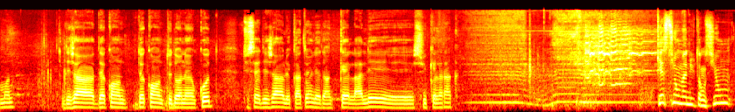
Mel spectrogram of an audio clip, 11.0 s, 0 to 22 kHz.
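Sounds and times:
electric forklift motor whining: 0:06.9 - 0:10.1.

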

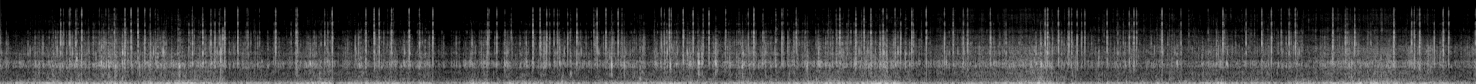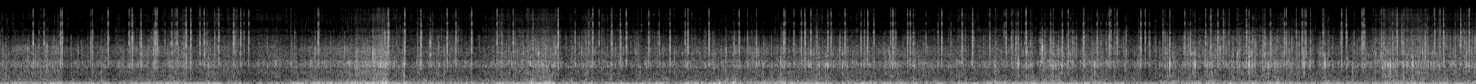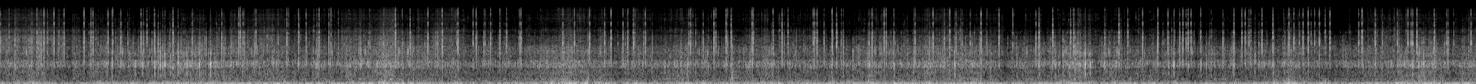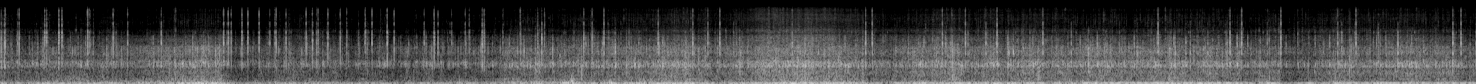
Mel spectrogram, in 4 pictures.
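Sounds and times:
bike rattling on gravel: 0:00.0 - 0:59.0
wind and tyres rumbling: 0:00.0 - 0:59.0.

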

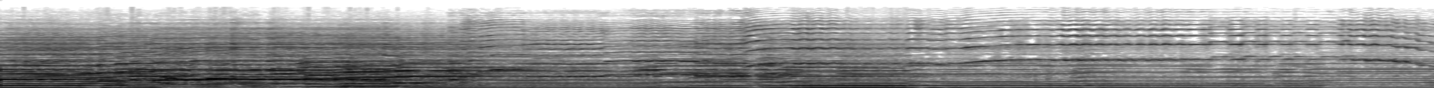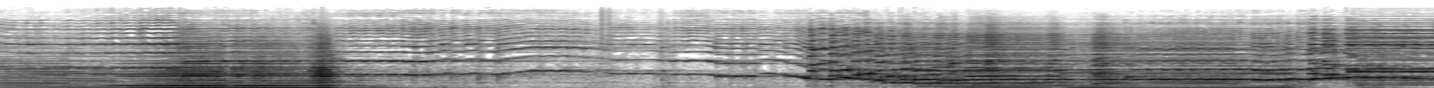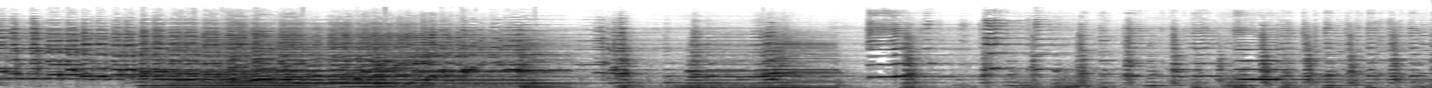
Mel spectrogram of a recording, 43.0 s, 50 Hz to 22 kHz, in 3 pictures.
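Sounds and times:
accordion playing: 0:00.0 - 0:43.0
violin playing: 0:00.0 - 0:43.0.

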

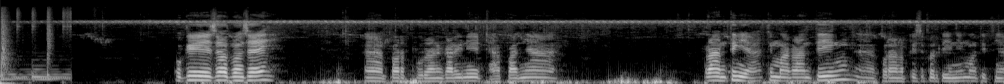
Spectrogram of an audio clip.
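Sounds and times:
background music with a beat: 0:00.0 - 0:00.7
insect trill: 0:00.7 - 0:10.0
man speaking: 0:07.1 - 0:10.0.

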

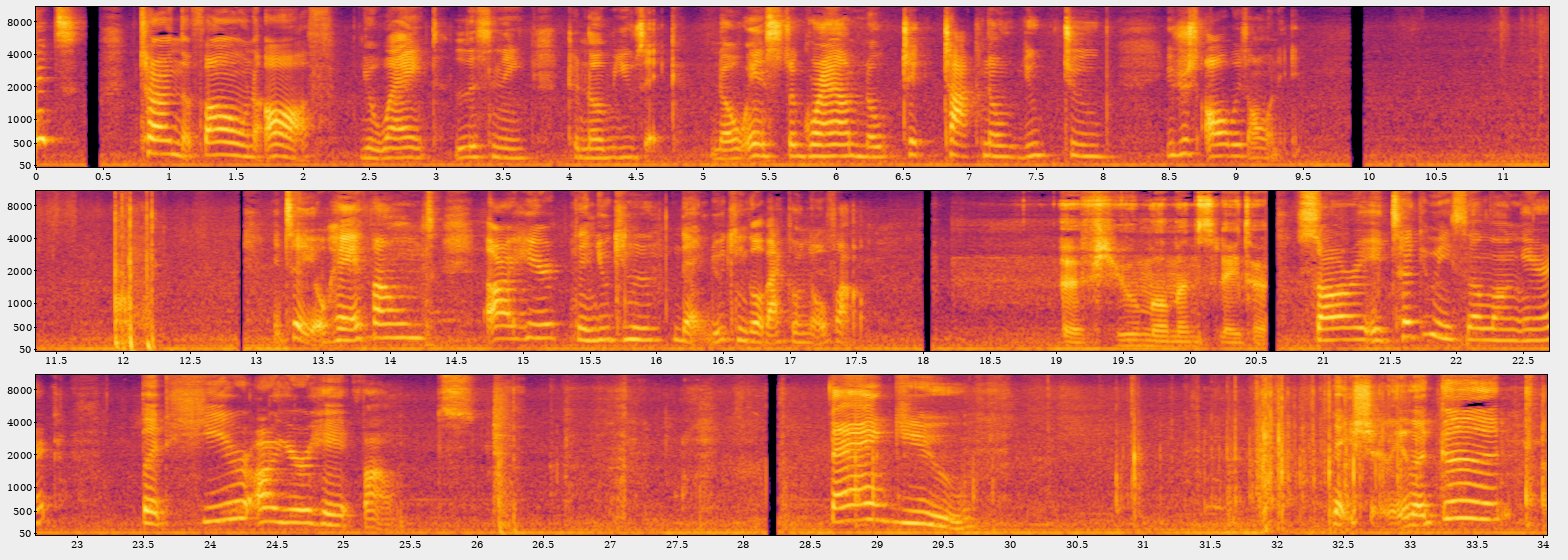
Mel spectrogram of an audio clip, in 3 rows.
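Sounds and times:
steady low hum: 0:00.5 - 0:34.0.

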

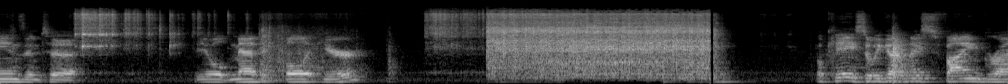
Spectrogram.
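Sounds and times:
blender grinding coffee beans: 0:04.8 - 0:07.2.

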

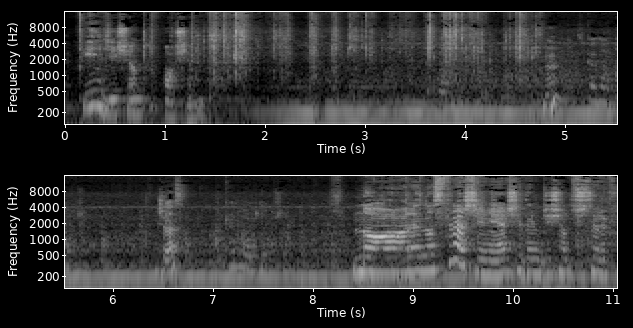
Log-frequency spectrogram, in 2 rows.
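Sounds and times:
paper receipt rustling: 0:00.0 - 0:04.8
low electrical hum: 0:00.0 - 0:11.0.

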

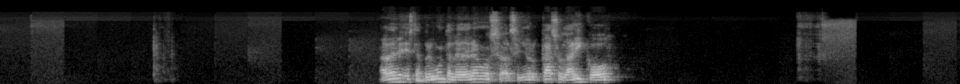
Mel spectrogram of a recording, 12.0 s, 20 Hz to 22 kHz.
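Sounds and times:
faint hiss: 0:00.0 - 0:12.0.

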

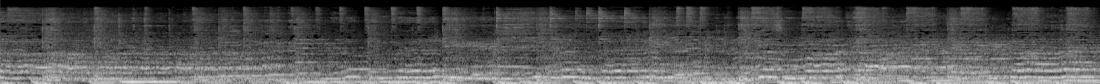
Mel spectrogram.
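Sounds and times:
steady beat: 0:00.0 - 0:11.0
woman singing into a microphone: 0:00.0 - 0:11.0.

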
